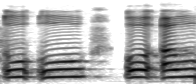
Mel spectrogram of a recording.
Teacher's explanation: आप आईना में कभी देखना ऊ ओ औ बोलते हुए आपका जो होंठ है वो गोल दिखेगा।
